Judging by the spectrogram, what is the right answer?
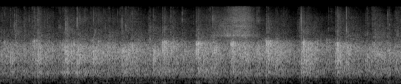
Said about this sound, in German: Gut, ihr dürft euch hinsetzen, ihr dürft während dem Hinsetzen der Lobpreisband klatschen für ihren Job, den sie heute getan haben.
